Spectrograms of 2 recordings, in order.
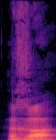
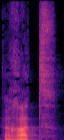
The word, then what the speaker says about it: rat: hear here for example I am not pronouncing rat I am saying exactly as if there was no T again this is not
